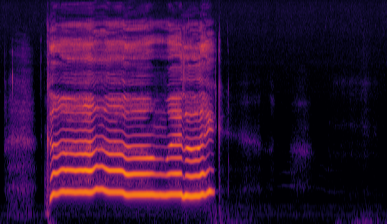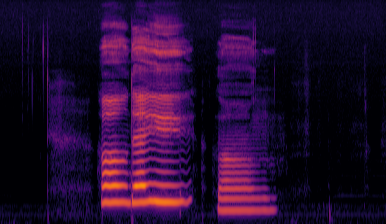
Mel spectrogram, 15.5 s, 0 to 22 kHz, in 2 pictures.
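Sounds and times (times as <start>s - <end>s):
vocal harmony: 0.9s - 4.4s, 9.8s - 13.3s.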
